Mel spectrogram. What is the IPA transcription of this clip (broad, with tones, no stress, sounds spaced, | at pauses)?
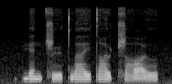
p ɥ ɛ˥˩ n ʈ͡ʂ ɻ̩˧˥ t̪ w a˥ ɪ̯ t̪ ɑ˥˩ ʊ̯ ʈ͡ʂ ɑ̰˨˩˦ ʊ̯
